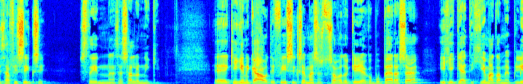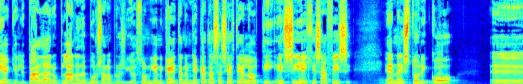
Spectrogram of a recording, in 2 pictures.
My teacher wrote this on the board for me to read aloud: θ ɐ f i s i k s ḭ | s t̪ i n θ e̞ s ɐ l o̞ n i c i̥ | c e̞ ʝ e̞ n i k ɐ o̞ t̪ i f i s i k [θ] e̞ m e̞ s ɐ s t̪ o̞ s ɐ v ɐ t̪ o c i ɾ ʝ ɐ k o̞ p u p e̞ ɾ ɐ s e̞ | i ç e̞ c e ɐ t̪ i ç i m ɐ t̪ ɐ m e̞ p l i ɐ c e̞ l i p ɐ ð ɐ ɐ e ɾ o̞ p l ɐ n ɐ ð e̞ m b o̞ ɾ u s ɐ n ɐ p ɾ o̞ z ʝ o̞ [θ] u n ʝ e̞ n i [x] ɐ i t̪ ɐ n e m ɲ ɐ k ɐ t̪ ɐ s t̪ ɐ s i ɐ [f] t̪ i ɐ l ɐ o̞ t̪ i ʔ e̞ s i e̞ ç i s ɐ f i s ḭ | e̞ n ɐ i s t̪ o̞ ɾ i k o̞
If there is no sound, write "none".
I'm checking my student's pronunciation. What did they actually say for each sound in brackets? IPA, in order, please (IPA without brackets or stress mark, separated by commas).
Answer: s, θ, k, f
